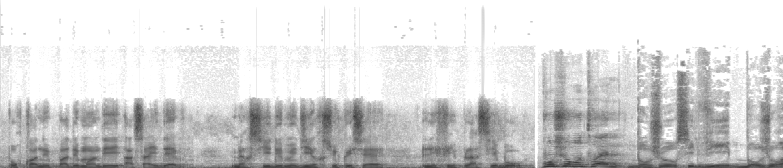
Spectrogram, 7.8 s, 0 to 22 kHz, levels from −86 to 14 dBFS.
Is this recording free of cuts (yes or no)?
no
